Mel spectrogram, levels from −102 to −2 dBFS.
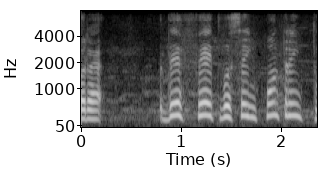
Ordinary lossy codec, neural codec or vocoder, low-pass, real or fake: none; none; 7.2 kHz; real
